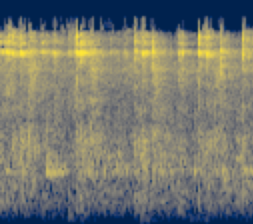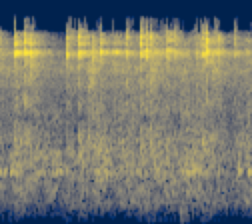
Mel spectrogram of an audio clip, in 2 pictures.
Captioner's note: ball ping pong hitting continues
